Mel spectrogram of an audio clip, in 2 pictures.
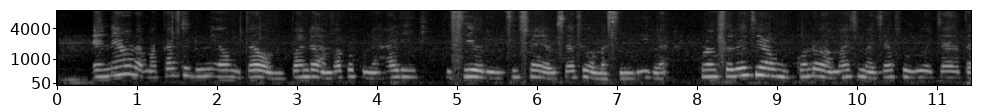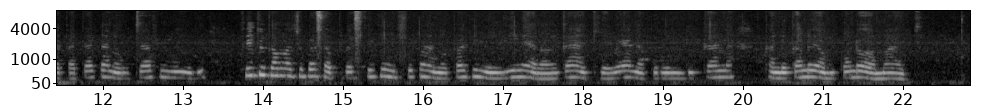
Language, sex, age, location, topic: Swahili, female, 18-24, Nairobi, government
